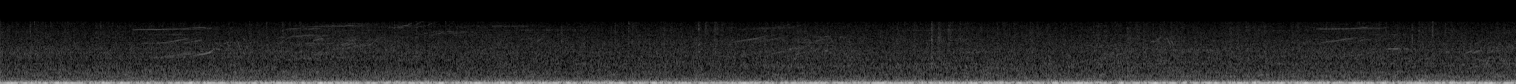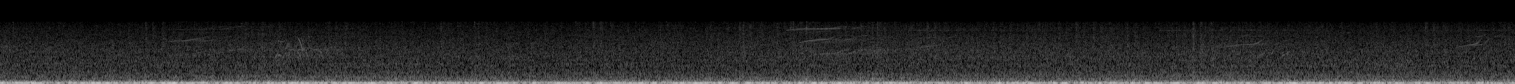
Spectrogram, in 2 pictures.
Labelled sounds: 17.8	18.4	killer whale, southern resident, 1.3 to 3.6 kHz
22.9	24.0	killer whale, southern resident, 1.6 to 7.9 kHz

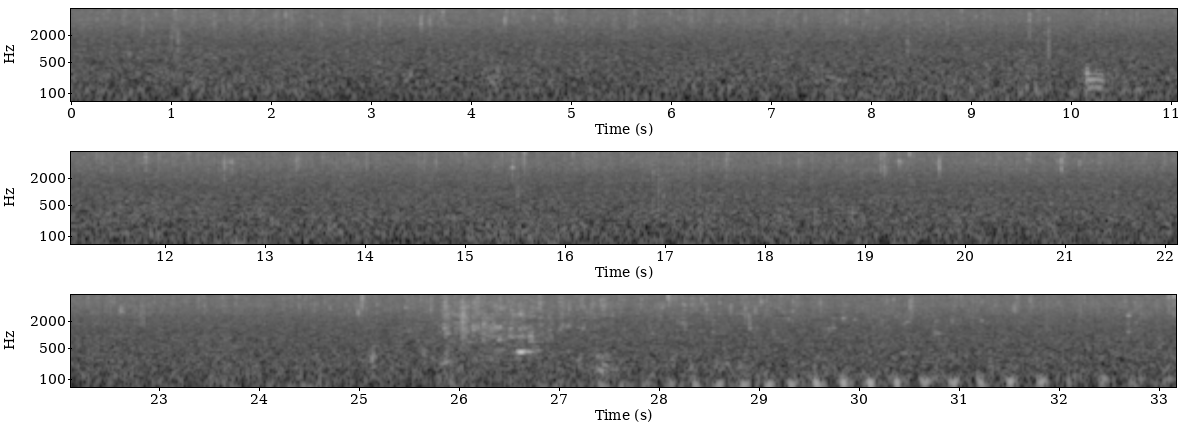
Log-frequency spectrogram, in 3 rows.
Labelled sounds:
26.5	26.8	water noise, 0.81 to 1.0 kHz

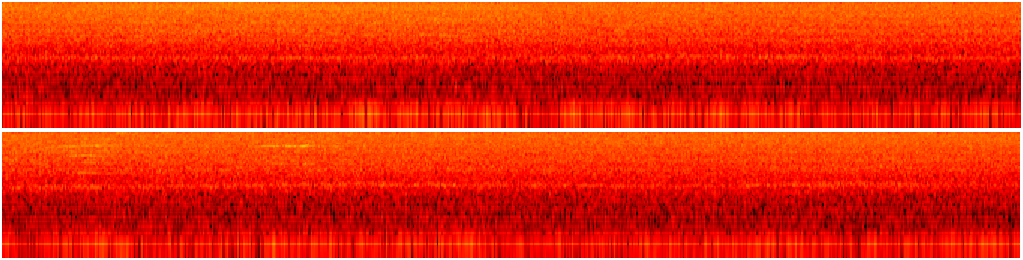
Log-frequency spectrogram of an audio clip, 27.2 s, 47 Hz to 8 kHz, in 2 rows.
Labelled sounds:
14.4	15.0	killer whale, southern resident, 1.5 to 5.2 kHz
17.0	17.7	killer whale, southern resident, 3.6 to 5.4 kHz

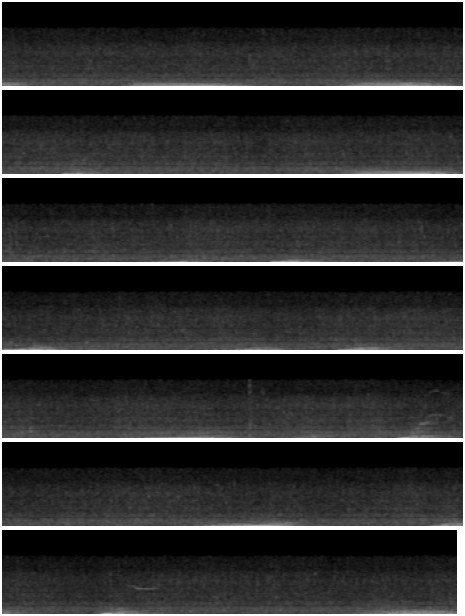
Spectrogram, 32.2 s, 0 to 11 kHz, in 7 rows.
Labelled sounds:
28.9	29.2	humpback whale, 3.2 to 3.8 kHz

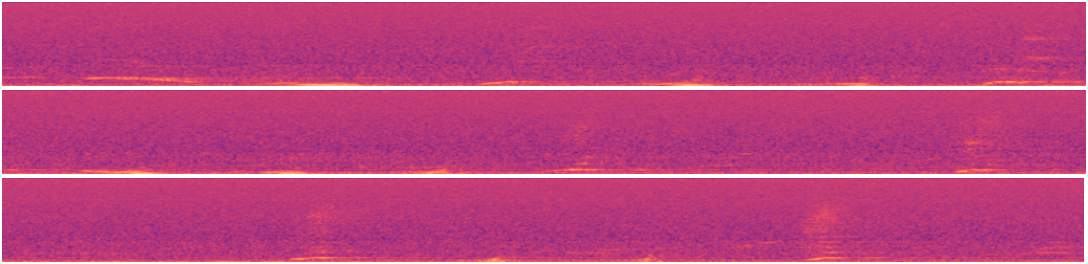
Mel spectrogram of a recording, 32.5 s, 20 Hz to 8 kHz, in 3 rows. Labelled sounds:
10.2	10.5	humpback whale, 0.93 to 2.2 kHz

